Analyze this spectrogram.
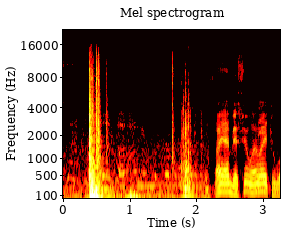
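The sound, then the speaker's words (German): The door of a black taxi van thuds shut with a heavy slam in La Monnaie, followed by a couple of softer clunks and rattles, then a person starts talking over the quiet van interior. “… holt mich mit seinem schwarzen Taxi-Van in La Monnaie ab.”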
